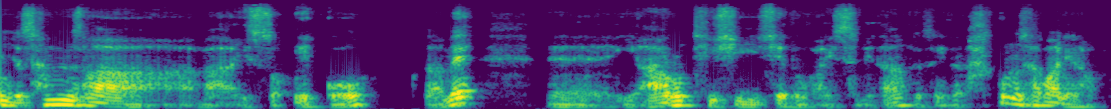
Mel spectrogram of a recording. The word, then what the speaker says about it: ROTC: Rotc. 예. 어, 통상적으로 뭐 RT라고 얘기하는 사람도 있고 그다음에 뭐 R로라고 얘기하는 사람도 있어요. 근데 저는 그 두 발음을 다 멀리 합니다. 명확한 건 ROTC예요.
